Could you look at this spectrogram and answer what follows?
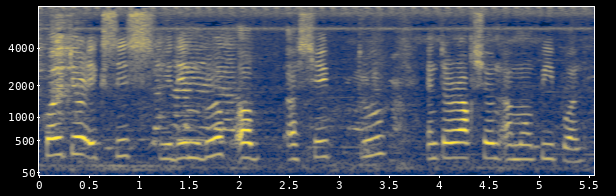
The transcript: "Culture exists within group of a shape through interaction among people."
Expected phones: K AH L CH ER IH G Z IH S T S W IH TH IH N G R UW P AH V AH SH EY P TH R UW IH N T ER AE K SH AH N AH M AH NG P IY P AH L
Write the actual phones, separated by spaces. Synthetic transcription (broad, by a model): K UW L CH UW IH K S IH S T S W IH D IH N G R UW P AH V AH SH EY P T R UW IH N T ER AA K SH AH N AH M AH NG P IY P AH L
